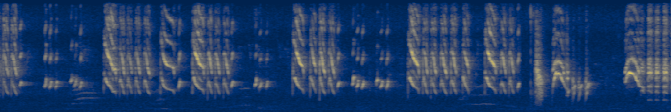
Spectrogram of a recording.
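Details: Long-tailed shrike song played to make silent shrikes join in: dense bursts of rich, buzzy warbling notes in rapid clusters, broken by short pauses, ending in a looping whistled phrase. Recorded at a home in a densely populated area.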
